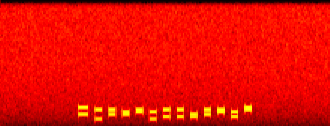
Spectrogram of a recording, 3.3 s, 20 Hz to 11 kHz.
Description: Multi-frequency trunk signalling (R1, as on North American trunks), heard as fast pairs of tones, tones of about 70 ms. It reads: KP 79604883905 ST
